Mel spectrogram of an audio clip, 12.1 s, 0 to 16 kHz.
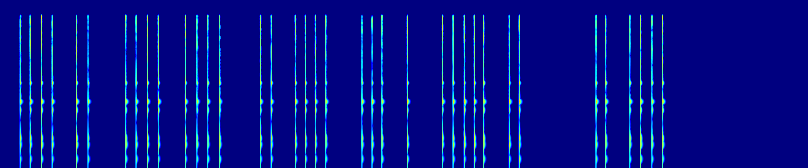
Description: Tap code, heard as taps on a table, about 6 knocks a second. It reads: RTILW I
